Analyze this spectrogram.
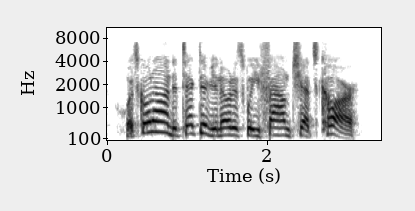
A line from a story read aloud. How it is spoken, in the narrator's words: Joe called out to him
